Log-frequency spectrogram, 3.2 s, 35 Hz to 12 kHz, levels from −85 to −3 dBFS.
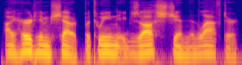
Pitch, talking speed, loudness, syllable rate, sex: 95 Hz, 150 wpm, -18 LUFS, 4.0 syllables/s, male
